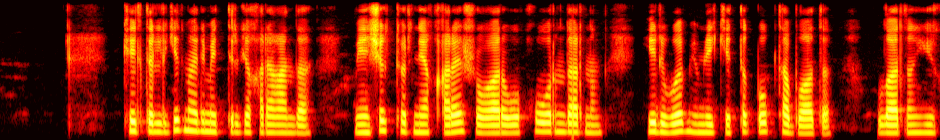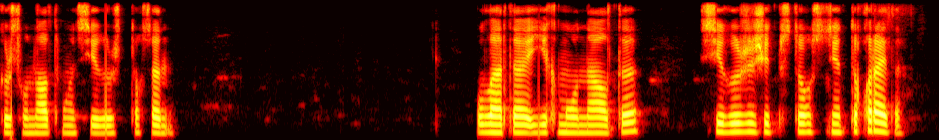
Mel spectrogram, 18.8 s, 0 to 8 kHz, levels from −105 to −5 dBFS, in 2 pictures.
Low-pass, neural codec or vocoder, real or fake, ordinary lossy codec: 7.2 kHz; none; real; none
